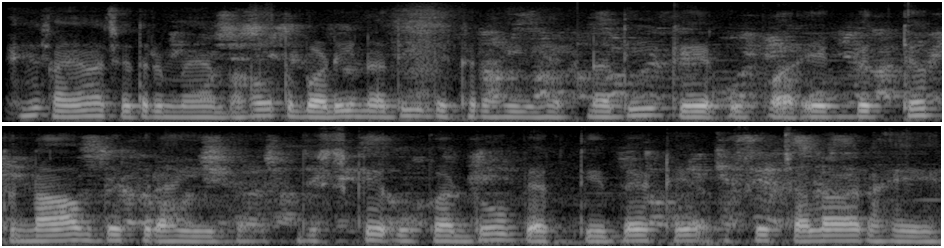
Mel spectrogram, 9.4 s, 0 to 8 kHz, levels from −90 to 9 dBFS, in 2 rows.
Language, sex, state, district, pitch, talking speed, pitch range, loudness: Hindi, male, Uttar Pradesh, Etah, 140 Hz, 170 wpm, 135-150 Hz, -33 LUFS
